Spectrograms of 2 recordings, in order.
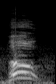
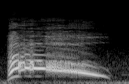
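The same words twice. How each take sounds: First: A short, low-pitched bark. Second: A long, high-pitched yelp. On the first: "a low-pitched bark" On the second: "a long high-pitched yelp"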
